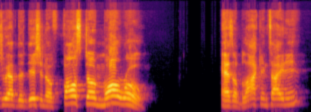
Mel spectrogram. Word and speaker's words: Foster Moreau: Foster Moreau. I've been saying his name wrong too.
